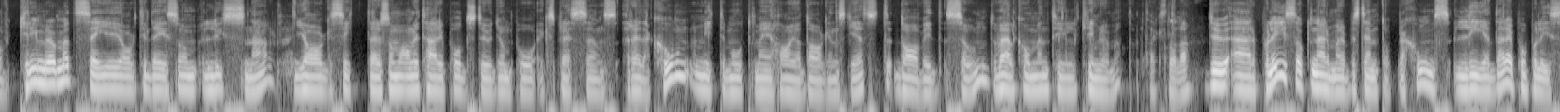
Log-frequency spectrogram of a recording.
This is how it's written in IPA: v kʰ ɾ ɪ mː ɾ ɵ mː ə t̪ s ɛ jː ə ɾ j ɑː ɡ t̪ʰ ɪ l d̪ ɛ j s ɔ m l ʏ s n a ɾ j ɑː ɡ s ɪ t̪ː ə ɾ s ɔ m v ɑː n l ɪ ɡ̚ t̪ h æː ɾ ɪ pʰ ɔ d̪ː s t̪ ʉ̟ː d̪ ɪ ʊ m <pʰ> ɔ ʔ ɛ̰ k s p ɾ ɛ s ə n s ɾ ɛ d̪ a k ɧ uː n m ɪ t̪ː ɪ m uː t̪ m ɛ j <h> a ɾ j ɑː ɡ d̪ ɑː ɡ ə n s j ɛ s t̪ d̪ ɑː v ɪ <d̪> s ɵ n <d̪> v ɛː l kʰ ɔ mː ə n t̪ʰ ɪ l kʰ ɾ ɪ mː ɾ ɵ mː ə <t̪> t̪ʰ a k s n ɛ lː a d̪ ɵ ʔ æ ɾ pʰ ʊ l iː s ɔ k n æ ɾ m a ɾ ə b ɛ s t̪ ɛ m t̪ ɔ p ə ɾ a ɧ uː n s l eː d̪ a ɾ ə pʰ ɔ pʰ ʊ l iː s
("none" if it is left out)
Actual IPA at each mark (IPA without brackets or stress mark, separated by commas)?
pʰ, h, d̪, d̪, t̪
